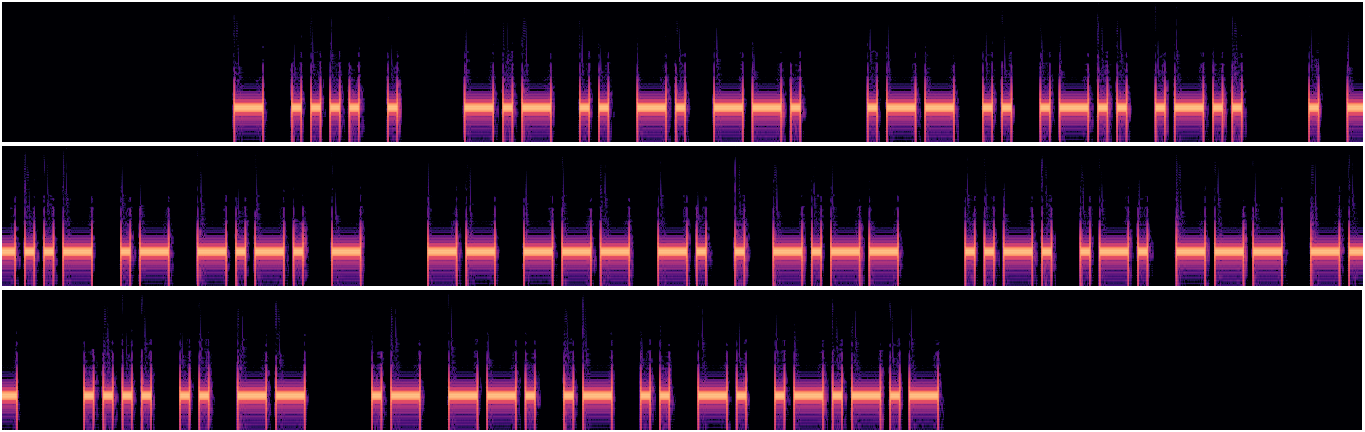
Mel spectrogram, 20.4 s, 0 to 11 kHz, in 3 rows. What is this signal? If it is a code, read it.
Morse code, heard as a keyed tone, about 25 wpm, 700 Hz. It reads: THE KING WILL EXACT MONEY FROM HIM AGAIN.
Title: Sentences from Top 1300 Words 25wpm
